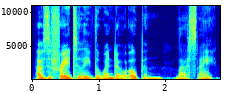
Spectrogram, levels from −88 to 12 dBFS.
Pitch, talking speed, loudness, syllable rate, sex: 215 Hz, 210 wpm, -18 LUFS, 5.7 syllables/s, female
